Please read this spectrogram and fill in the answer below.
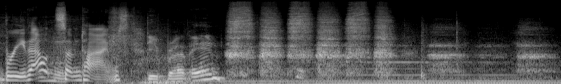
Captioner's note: breathing heavily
